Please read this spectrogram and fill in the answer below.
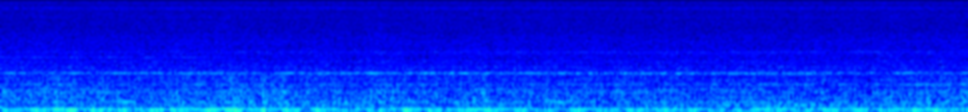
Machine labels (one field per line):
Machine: fan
